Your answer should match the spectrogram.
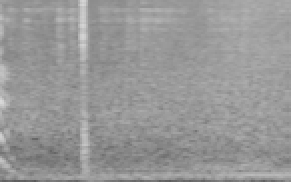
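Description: A single sharp click about two-thirds of a second in as the pedestrian-crossing push button is pressed, over steady traffic noise from passing cars.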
